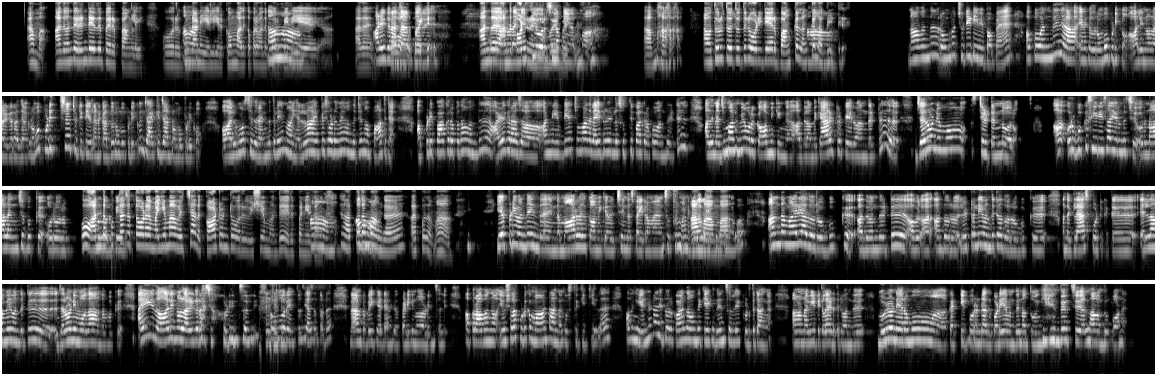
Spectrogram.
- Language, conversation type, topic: Tamil, podcast, நீங்கள் முதல் முறையாக நூலகத்திற்குச் சென்றபோது அந்த அனுபவம் எப்படி இருந்தது?
- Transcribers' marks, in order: other noise; other background noise; breath; drawn out: "ஆ"; inhale; in English: "கார்ட்டூன்"; in English: "நெப்யூ"; laughing while speaking: "பிடிக்கும்"; exhale; giggle; in English: "ஆல் இன் ஆல்"; in English: "அல்மோஸ்ட்"; in English: "எபிசோடுமே"; unintelligible speech; in English: "லைப்ரரில"; joyful: "அது நிஜமாலுமே ஒரு காமிக்குங்க"; in English: "கேரக்டர்"; in English: "சீரியஸ்சா"; in English: "கார்ட்டூன்ட்டு"; drawn out: "ஆம்"; surprised: "அற்புதமாங்க, அற்புதம்! ஆ"; chuckle; chuckle; in English: "லிட்டர்லி"; in English: "கிளாஸ்"; in English: "ஜெரோனிமோ"; joyful: "ஐ! இது ஆல் இன் ஆல் … கிட்ட போய் கேட்டேன்"; in English: "ஆல் இன் ஆல்"; in English: "என்தூசியாசத்தோட மேம்"; laugh; in English: "யூசுவல்லா"; laughing while speaking: "கட்டி புரண்டு, அது கூடயே வந்து நான் தூங்கி எழுந்திரிச்சு எல்லாம் வந்து போனேன்"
